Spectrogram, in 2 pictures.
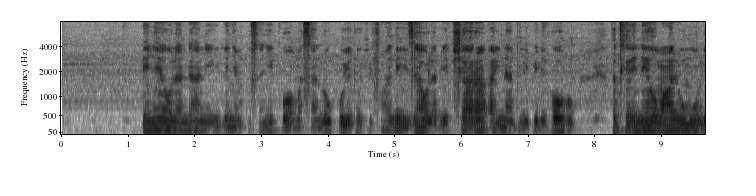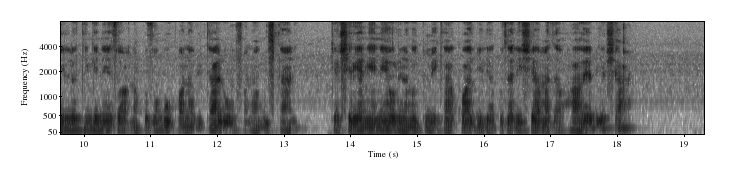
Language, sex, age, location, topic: Swahili, male, 25-35, Dar es Salaam, agriculture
